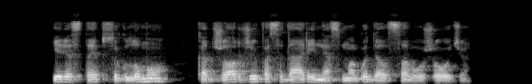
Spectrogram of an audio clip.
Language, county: Lithuanian, Marijampolė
